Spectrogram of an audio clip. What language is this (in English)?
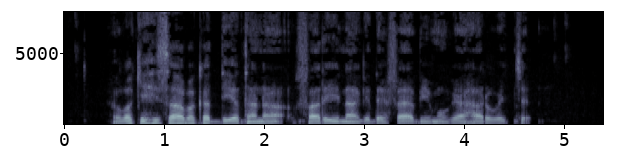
Divehi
